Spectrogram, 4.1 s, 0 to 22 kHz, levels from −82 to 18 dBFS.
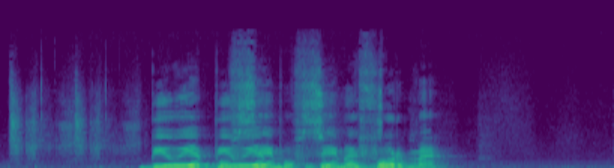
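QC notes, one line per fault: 0.51–2.55 s doubled audio track: speech copy trails about 0.4 s, 5 dB quieter, likely slower second path; unlike echo, no decay, abrupt edges.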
